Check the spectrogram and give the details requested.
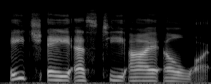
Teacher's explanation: Hastily, three syllables, stress on the first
